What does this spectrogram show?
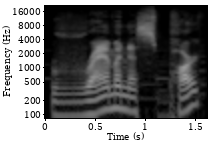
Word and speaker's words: Ramanas Park: Now, I glossed over the place called Ramanas Park, I believe it's pronounced.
